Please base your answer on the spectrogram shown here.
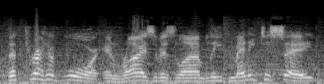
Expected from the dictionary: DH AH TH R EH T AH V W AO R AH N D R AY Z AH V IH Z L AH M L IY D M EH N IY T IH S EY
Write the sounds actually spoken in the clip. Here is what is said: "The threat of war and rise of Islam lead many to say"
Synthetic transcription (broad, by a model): DH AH TH R EH T AH V W AO R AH N R AY Z AH V IH Z L AH M L IY D M EH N IY T IH S EY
